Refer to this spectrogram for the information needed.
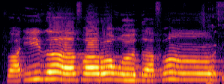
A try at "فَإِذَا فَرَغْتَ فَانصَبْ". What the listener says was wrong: یعنی غین کے اوپر قلقلہ مت کریں، ہلائیں مت. فرغت. دیکھیے ایک ہے چیز فراغ، فراغ یہ نہیں، کیا کرنا ہے؟ فراغت یہ کرنا.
